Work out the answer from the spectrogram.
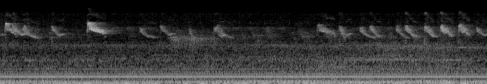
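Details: Warbling white-eye nest recording from 23 July 2018, on the last day before fledging after ten days of raising chicks. Rapid runs of thin, high, descending chirps cluster thickly near the end, with a low mechanical hum behind them.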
